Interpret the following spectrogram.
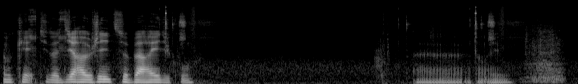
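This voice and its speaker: A man's voice: fairly low pitch, steady tone, moderate pace, creaky, slight background noise. A man from France hosting a let's play, chatting casually and reading the game's story text aloud with playful emphasis.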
